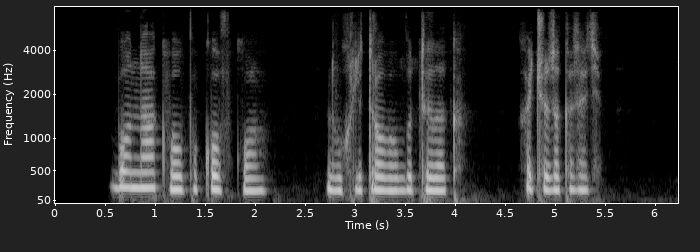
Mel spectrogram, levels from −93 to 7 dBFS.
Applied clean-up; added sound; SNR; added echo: neural mask model DeepFilterNet 3.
